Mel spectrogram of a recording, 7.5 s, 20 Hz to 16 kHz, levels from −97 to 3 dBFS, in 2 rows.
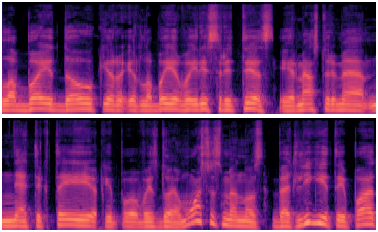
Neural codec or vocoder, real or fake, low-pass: none; real; 14.4 kHz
